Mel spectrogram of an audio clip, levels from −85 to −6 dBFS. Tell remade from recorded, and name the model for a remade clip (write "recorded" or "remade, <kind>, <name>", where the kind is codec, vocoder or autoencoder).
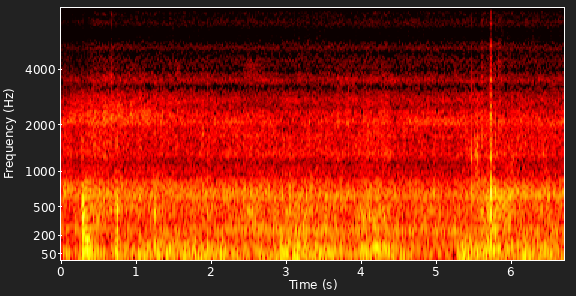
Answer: remade, codec, ZipCodec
